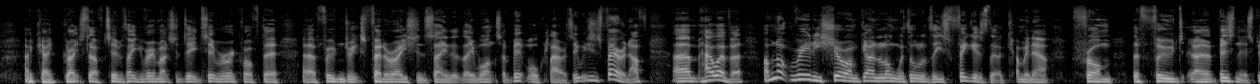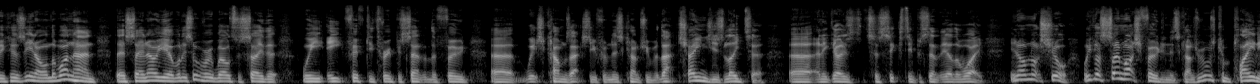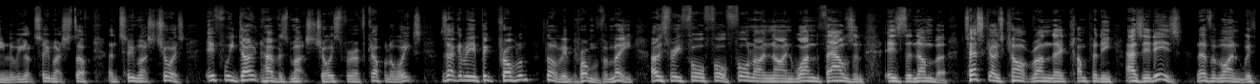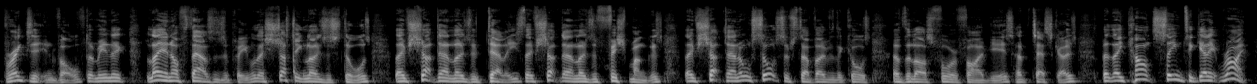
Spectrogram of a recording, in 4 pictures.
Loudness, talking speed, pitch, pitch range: -27 LUFS, 265 wpm, 140 Hz, 120-165 Hz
